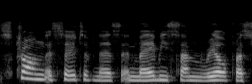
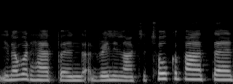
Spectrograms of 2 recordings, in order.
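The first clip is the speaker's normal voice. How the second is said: put-on very calm, even-tempered, quick-paced voice; 3 dB quieter than usual. The speaker acts out a voice note sent to him, retelling a calm voice note. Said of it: "I'll say to him very calmly".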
